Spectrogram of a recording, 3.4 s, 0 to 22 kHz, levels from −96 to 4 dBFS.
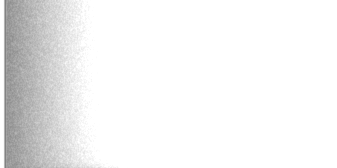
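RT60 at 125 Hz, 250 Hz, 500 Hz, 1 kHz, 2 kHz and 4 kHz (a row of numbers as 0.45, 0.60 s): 1.6, 1.5, 1.4, 1.3, 1.3, 1.2 s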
